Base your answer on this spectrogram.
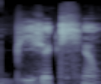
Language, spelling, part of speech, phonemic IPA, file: French, bijection, noun, /bi.ʒɛk.sjɔ̃/, Fr-bijection.ogg
- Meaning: bijection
